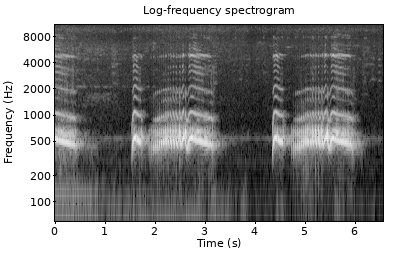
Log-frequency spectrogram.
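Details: Barbary dove calling in the evening, a recording used as a lure for doves that are reluctant to call: a short sharp upslurred note, then a long rolling, throbbing coo, the whole phrase given twice about three seconds apart.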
